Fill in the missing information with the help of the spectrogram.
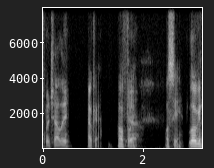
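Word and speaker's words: Maccelli: pronounced that correct m-a-c-c-e-l-l-i how would you say that McKelly I I think I think Double C for Italians Michelli okay hopefully we'll see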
